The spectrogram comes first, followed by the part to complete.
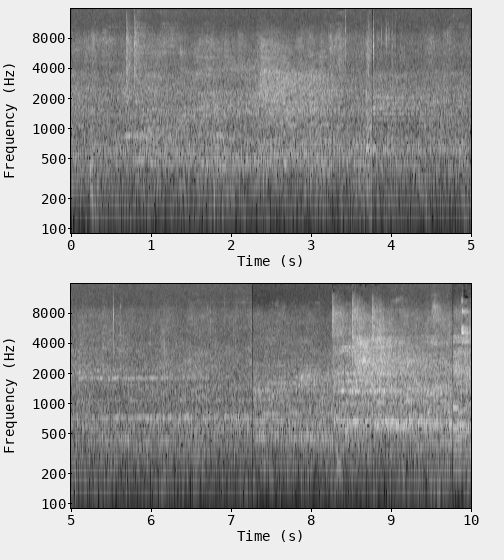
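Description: Indistinct crowd chatter echoing in a school gymnasium, a little louder near the end.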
